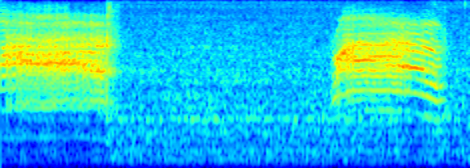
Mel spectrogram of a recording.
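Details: Charlie, a young Seal Point Siamese cat testing out his voice, probably upset, gives two loud drawn-out high meows, each under a second, separated by a quiet pause with faint background hiss.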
